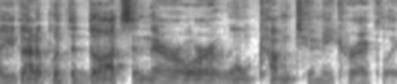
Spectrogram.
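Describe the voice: On a very clean recording with a silent background, a man talks at a fairly quick pace with a Pittsburgh accent and monotone, flat intonation. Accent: Pittsburgh, Western Pennsylvania.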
